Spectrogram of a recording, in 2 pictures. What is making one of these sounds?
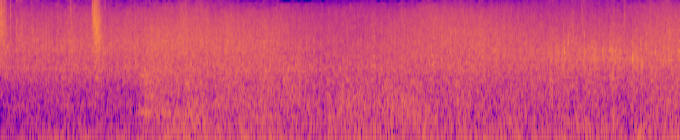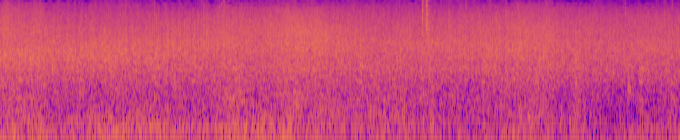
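Heavy rain pours down on a metal deck in a storm.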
